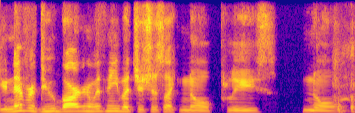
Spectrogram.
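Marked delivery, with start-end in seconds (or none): 1.8-3.5 play-acted small, desperate, pleading voice. Teasing a friend about how they react to scary talk, imitating someone pleading. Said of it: "the way you say it".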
